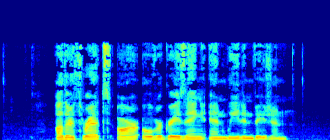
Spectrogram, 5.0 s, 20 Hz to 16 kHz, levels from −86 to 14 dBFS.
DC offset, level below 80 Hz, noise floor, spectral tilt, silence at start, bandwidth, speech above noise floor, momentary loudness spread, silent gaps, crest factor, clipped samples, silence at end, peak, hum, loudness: under 0.1%; -60 dBFS; -63 dBFS; -5 dB/octave; 0.85 s; 11.5 kHz; 45 dB; 7 LU; none; 18 dB; under 0.1%; 0.65 s; -2 dBFS; none; -18 LUFS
